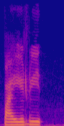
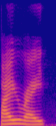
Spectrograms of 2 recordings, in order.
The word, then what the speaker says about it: pyrite: ng bracelet ito yung pirate pyrite sorry pyrite yung iba pronunciation pirate pyrite Okay 1,980 each may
